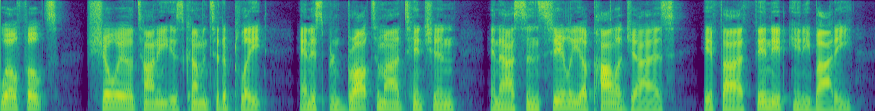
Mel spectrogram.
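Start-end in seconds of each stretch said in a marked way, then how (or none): none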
